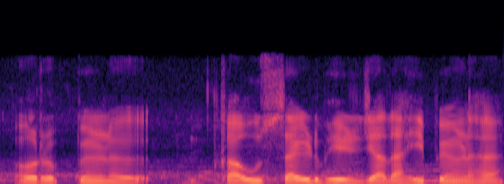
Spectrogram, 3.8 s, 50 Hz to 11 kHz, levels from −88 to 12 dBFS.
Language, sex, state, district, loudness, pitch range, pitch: Hindi, male, Jharkhand, Garhwa, -17 LUFS, 125-130 Hz, 130 Hz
